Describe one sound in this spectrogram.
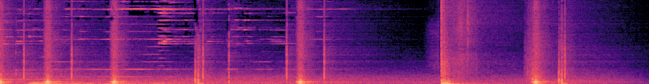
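Small footsteps patter and land with soft thuds.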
